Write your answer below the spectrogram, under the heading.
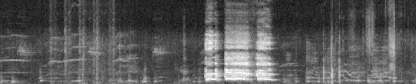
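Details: Aseel rooster crowing: one loud, harsh, three-part crow of about a second, with softer clucks and small chirps before and after.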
